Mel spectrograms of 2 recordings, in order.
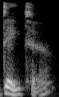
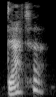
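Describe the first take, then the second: First: "data" with a long "ay": DAY-ta; first pronunciation. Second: "data" with a short flat A: DAT-a; second pronunciation. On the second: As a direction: say "data" as "datt-uh". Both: Shown as a demonstration. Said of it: "Is it data or is it data?".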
